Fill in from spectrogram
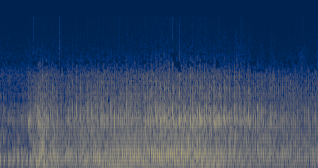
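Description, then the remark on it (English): An empty truck's heavy engine rumbles loudly, revving steadily as it pulls away to drive over to the garage, with a low droning hum and no voices. “Drive it over to the garage.”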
